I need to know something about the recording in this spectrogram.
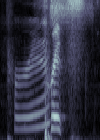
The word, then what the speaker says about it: Pritz: Pritz. Pritz. Oh, Add a Pritz, like a Pritz. Like a Ritz.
